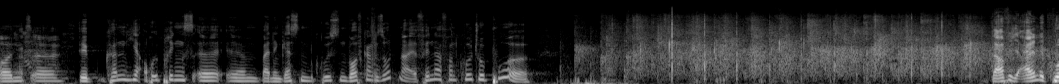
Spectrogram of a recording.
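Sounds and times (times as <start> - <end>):
speech: 0.0 - 6.2, 9.9 - 10.5
audience applause: 5.7 - 10.5.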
